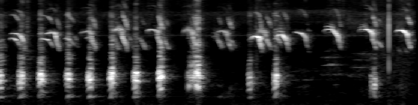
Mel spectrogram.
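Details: Mother hen calling her baby chicks, gentle clucking guiding them toward warmth, food and safety: low rhythmic clucks about four per second, with high, thin chick peeps chirping above them throughout.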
